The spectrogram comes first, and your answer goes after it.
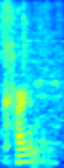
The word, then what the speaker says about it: cardamom: i've been doing all weekend the valkos says pronounced cardamon it's a spice good to know cardamom uh so across the street here on deck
